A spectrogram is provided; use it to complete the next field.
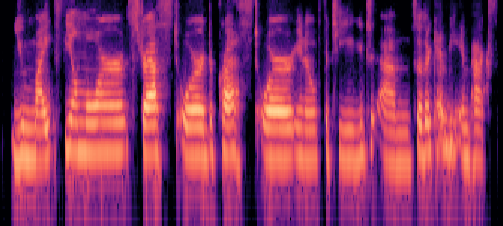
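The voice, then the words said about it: Hoarse, failing voice. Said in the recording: “Sorry, I'm losing my voice a bit.”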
